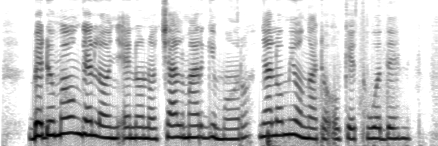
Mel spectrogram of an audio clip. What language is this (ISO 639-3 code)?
luo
